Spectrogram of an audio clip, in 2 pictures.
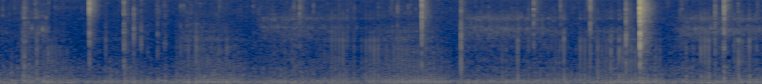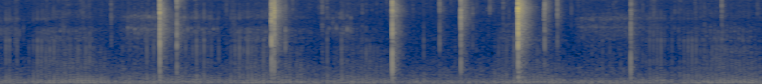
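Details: Gentle low purr of a sleeping cat, rhythmic rumbling that rises and falls with each breath, overlaid by frequent bright snaps and crackles of a cozy fire.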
